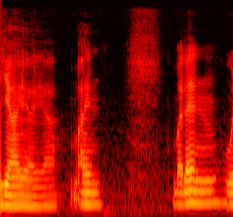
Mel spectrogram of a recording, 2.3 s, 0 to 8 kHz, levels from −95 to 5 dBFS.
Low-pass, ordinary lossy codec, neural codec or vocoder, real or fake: 7.2 kHz; none; codec, 16 kHz in and 24 kHz out, 2.2 kbps, FireRedTTS-2 codec; fake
